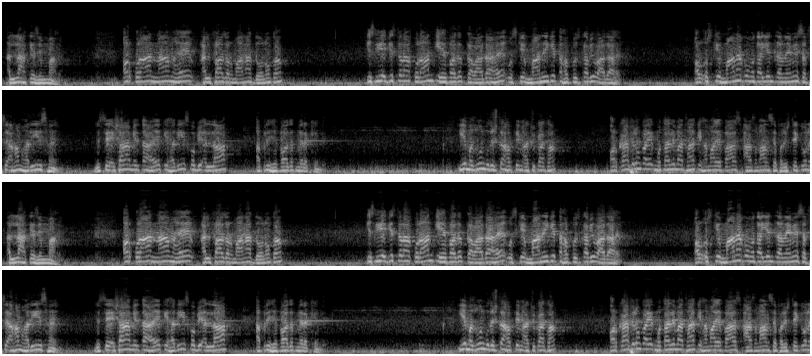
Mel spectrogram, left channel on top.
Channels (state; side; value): normal; both; correlation 0.56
